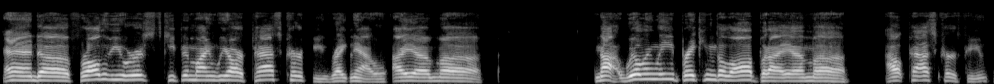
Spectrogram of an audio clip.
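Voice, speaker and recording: A man's voice: high voice, a little slow, dry recording, studio quality. A man reporting live on the street as an independent journalist, rambling informally, his speech slurred by missing front teeth. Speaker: independent journalist, livestream host. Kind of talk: live street commentary and casual interviewing. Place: outdoors on a city street at night.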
